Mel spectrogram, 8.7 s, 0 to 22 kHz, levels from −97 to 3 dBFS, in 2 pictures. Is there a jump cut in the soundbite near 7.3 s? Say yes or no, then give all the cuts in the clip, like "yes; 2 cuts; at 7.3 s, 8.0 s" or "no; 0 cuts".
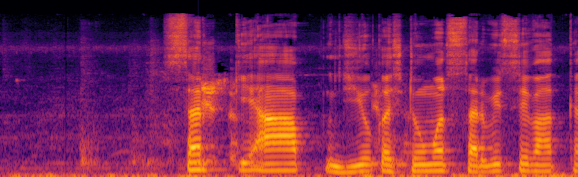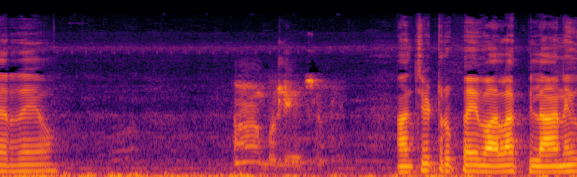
yes; 1 cut; at 7.3 s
